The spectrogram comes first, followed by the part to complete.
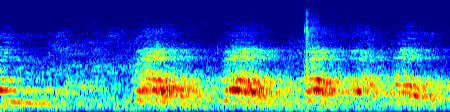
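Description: Group of boys shouting the chant of a Samoan haka war dance together. One shout comes at the start, then a quick run of loud shouted calls from about halfway through.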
